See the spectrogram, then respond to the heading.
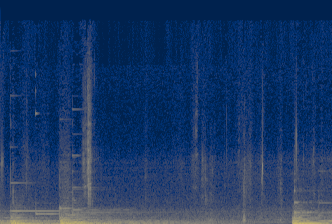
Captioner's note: Crunch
